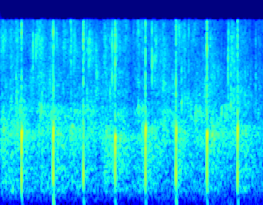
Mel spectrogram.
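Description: Audience clapping in a slow, steady rhythm during a church service, about nine evenly spaced sharp claps over a soft hiss, with no voices.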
